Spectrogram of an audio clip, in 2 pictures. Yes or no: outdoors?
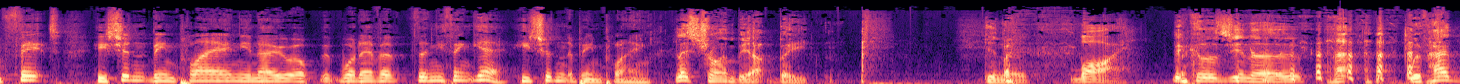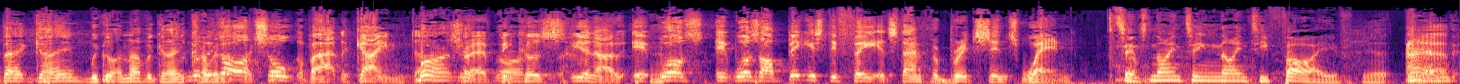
no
